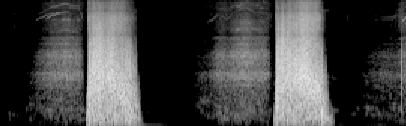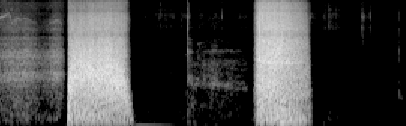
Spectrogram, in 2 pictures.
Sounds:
Sigh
